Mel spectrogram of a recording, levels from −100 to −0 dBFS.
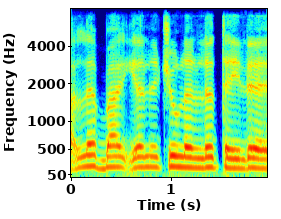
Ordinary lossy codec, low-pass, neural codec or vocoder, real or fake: Opus, 24 kbps; 7.2 kHz; autoencoder, 22.05 kHz, a latent of 192 numbers a frame, VITS, trained on many speakers; fake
